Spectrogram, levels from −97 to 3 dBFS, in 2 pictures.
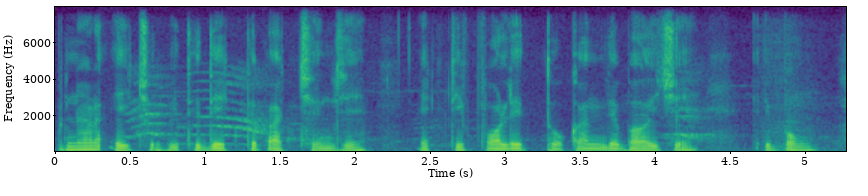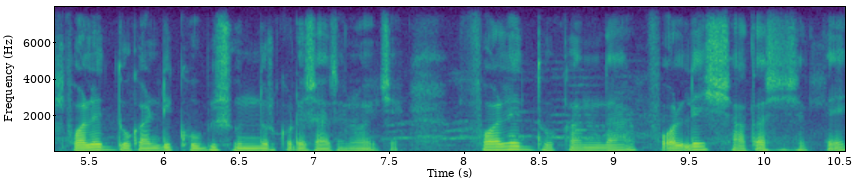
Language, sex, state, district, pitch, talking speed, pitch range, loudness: Bengali, male, West Bengal, Malda, 125 Hz, 135 wpm, 115-145 Hz, -21 LUFS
